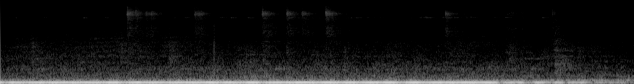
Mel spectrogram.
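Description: Hyundai elevator car travelling up between floors: a loud, steady low rumble inside the cab, with faint light ticks over it. The rumble drops away about five seconds in as the car slows for the next floor.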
